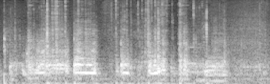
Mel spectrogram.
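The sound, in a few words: sewing machine stitching a seam on a box bag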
